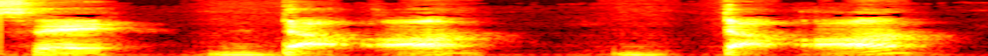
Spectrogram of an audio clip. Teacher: So what we're doing is we're lowering our voice and then raising our voice like as if we're asking a question · Term: yo hoi symbol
